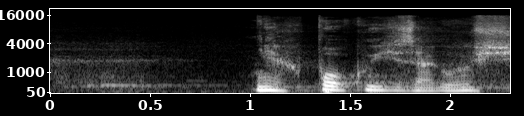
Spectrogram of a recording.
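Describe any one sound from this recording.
An elderly man speaks calmly through a microphone in an echoing space.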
